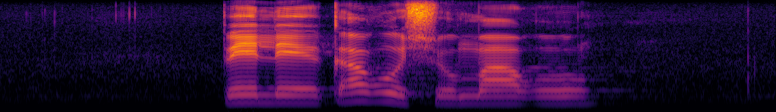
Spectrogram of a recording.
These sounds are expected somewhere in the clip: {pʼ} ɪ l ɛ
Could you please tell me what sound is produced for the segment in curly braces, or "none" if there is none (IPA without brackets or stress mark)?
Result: pʼ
